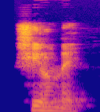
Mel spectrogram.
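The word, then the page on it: Silny: nářečí Po našimu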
